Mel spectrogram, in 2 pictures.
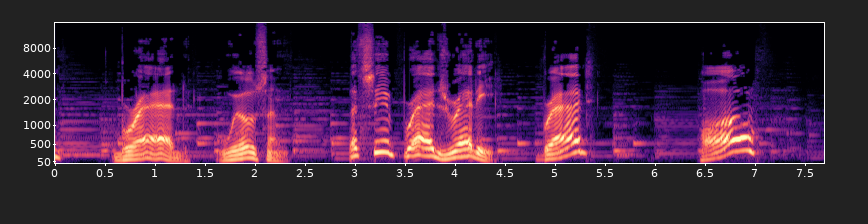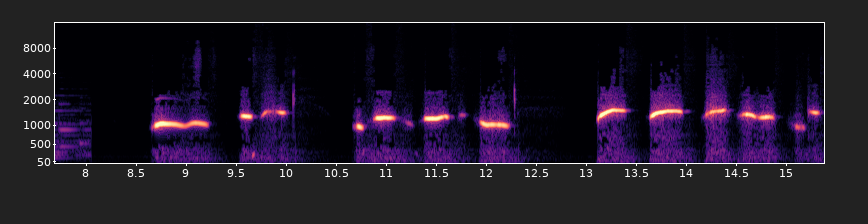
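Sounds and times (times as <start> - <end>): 
speech: 0.0 - 5.5, 6.4 - 7.2
person whistling a short lilting tune: 8.7 - 10.1, 10.7 - 12.3, 13.1 - 15.3.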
